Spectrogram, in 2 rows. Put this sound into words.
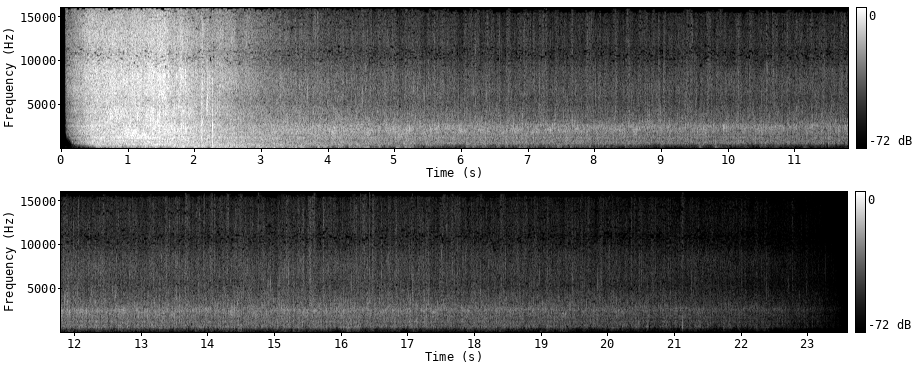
Intense Sizzling 5
The sound of water being poured onto a pre-heated frying pan, creating a intense sizzling noise.
Recorded using the Zoom H6 XY module.
sizzling, water, heat, fizzing, hissing, burning, boiling, bubbling, hot, liquid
